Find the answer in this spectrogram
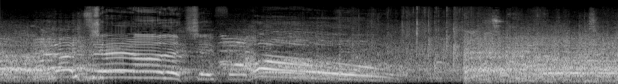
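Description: Football stadium crowd noise, with a man close by giving long, drawn-out shouts from about one to four seconds in. The pitch rises and holds, then falls away.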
